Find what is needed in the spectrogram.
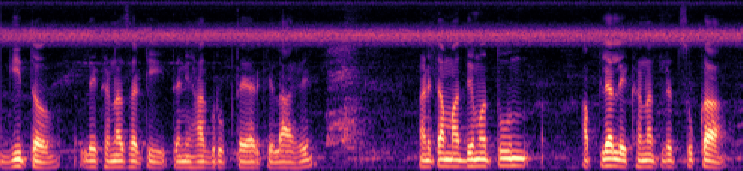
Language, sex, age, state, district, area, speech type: Marathi, male, 30-45, Maharashtra, Ratnagiri, rural, spontaneous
